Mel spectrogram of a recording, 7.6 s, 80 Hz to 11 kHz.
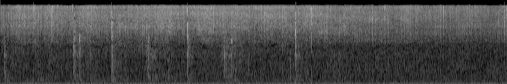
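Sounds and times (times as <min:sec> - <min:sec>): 
stirring scraping clicks: 0:00.0 - 0:04.7
potatoes sizzling and frying in a kadai over a full gas flame: 0:00.0 - 0:07.5.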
